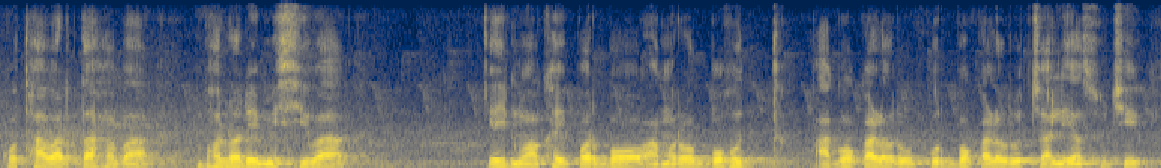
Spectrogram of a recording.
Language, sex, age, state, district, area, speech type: Odia, male, 18-30, Odisha, Boudh, rural, spontaneous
